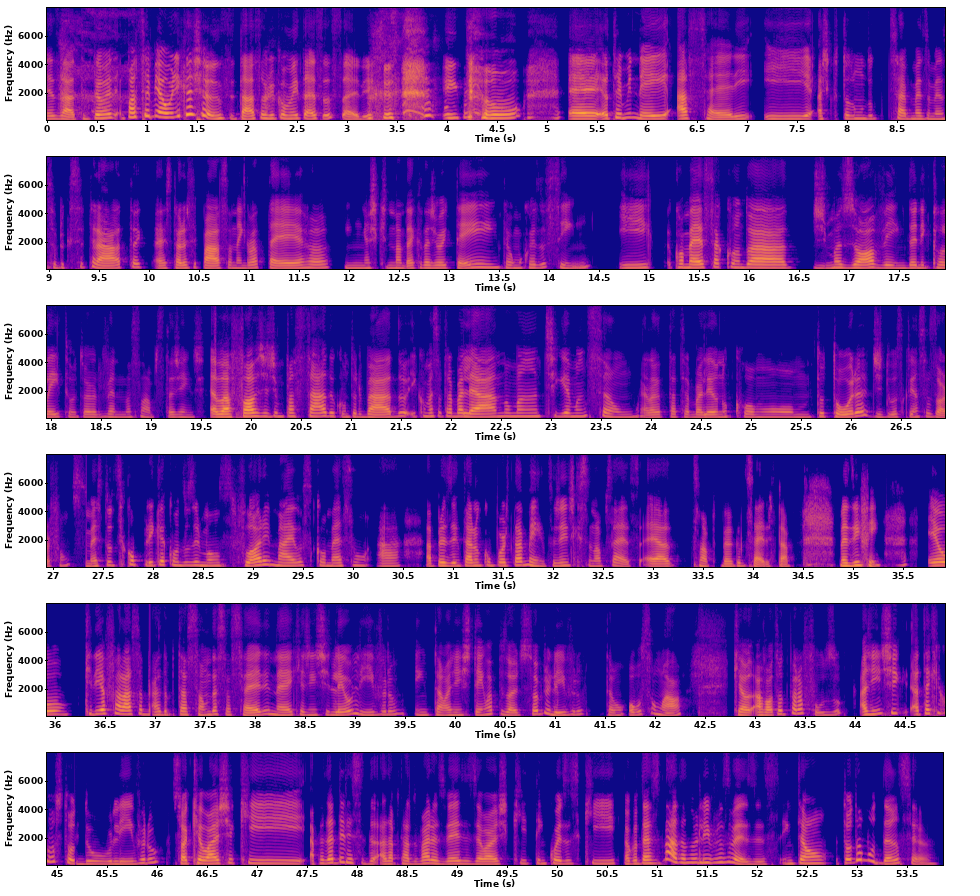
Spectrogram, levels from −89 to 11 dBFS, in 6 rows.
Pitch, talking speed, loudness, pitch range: 215 Hz, 200 wpm, -23 LUFS, 190-240 Hz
